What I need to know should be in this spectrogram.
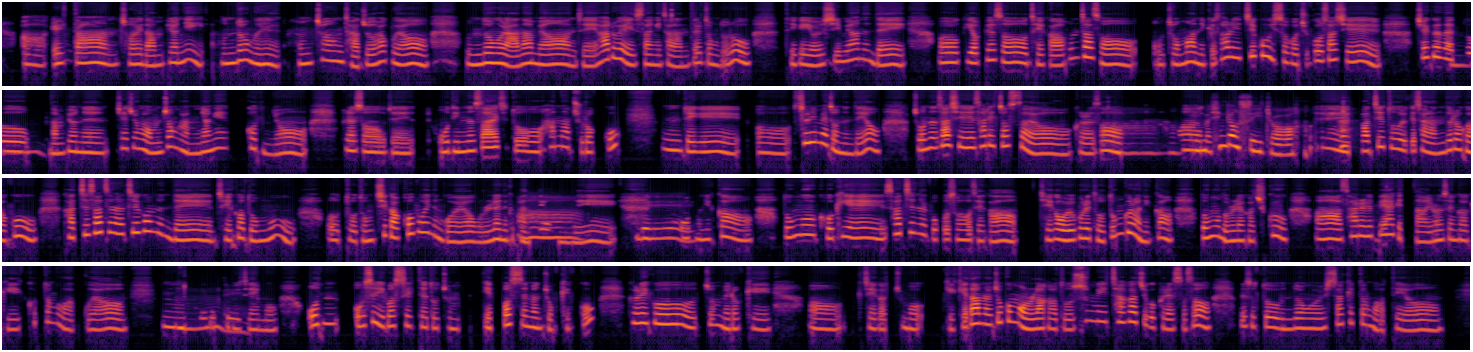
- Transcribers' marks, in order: other background noise; gasp; laugh
- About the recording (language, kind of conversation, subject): Korean, advice, 체중 감량과 근육 증가 중 무엇을 우선해야 할지 헷갈릴 때 어떻게 목표를 정하면 좋을까요?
